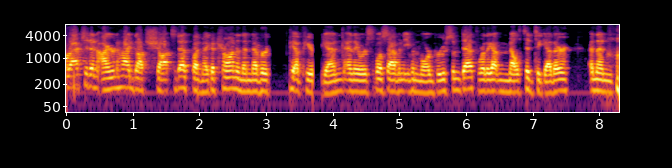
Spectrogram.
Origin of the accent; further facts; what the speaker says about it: Canada; I'm Canadian, born and raised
